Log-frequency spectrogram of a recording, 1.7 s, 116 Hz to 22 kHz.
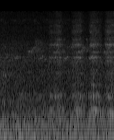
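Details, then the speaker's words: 1979 Chevy truck leaking water pump, pulley spun by hand with engine off: rough gritty rasping grind, bearings shot and pulley flange wobbling, not tracking straight. "Can you hear that? The bearings are shot in this thing."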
